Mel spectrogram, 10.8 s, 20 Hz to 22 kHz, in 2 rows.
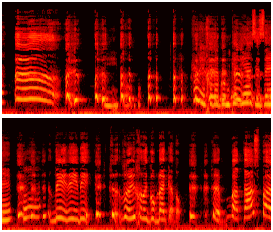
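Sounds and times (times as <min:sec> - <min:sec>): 
child crying in a wavering wail and sobbing whimpers: 0:00.0 - 0:04.9, 0:05.7 - 0:08.1
speech: 0:04.1 - 0:10.7.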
